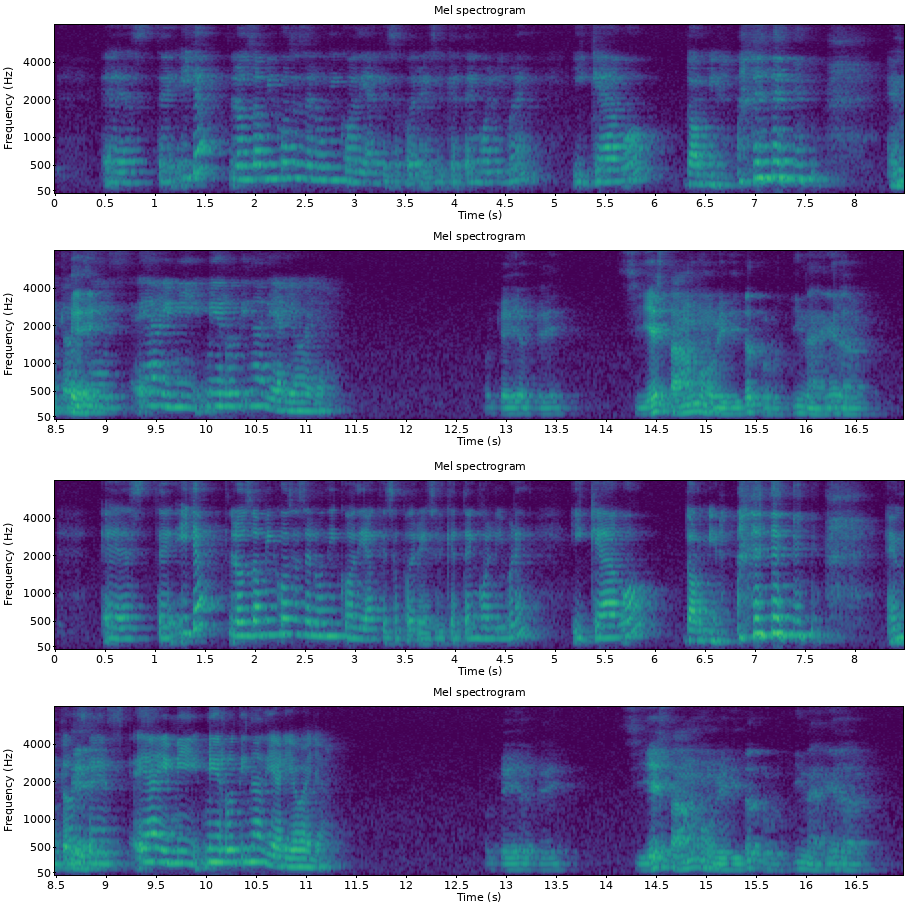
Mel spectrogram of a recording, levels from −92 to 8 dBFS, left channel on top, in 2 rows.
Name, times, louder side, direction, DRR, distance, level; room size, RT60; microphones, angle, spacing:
voice 1, 0.5-4.7 5.2-5.9 6.3-11.2, right 4 dB, 75° right, 6 dB, 0.4 m, -32 dB
voice 2, 8.4-8.9 12.9-13.5 14.2-16.5, left 3 dB, 80° left, 2 dB, 0.5 m, -33 dB
2.5 x 2.4 x 2.7 m, 0.64 s
head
